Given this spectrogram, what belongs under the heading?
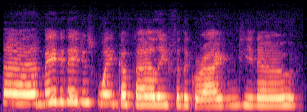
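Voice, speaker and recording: A woman's voice: high-pitched, moderate pace, vocal fry, dull audio. A woman, narrating a tabletop game as game master in a laid-back way. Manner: laid-back, laughs easily.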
